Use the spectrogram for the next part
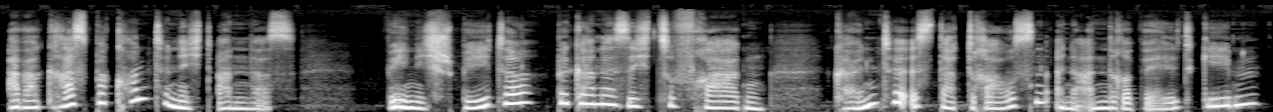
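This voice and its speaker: A woman narrating a storybook in a gentle, expressive reading. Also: mid-range voice, slow pace, breathy edge, dry recording, studio quality.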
